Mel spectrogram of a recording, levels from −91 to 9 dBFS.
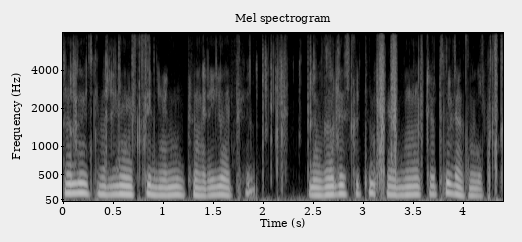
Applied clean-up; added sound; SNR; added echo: neural diffusion model UNIVERSE++.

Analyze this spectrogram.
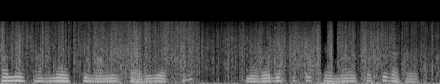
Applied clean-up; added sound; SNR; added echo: none; Crackle; 5 dB; none.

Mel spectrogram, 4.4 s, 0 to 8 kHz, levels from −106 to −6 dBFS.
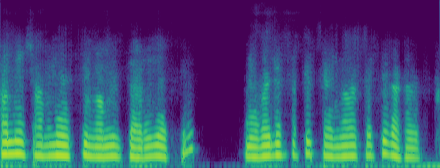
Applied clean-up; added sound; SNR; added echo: neural mask model Resemble Enhance denoiser.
